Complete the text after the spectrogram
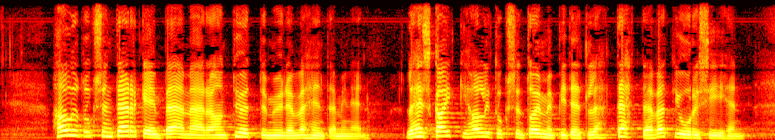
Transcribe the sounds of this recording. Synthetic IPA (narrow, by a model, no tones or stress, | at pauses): hɑlːit̪ukse̞nt̪ærk̟e̞jmpæːmæːɾæont̪yø̞t̪ːømyːde̞ʋʋæɦe̞nt̪æminḛn | læhe̞skɑjkːiɦɑlːit̪ukse̞nt̪o̞jmempit̪e̞ːt̪læt̪æht̪æːʋæt̪juːɾisiːɦen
